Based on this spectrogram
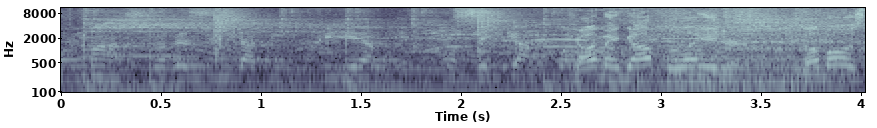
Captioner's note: crowd chatter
